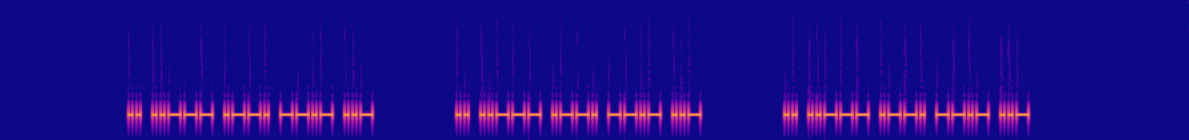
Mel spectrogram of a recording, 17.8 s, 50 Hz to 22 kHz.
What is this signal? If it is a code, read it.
Morse code, heard as a keyed tone, about 20 wpm, 700 Hz. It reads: I2PQU I2PQU I2PQU
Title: DXCC-100 Call Signs - 5 Characters - Repeated 3x - 20wpm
